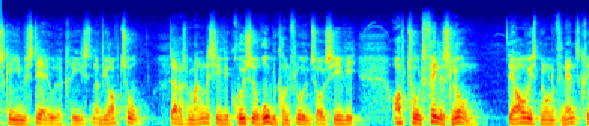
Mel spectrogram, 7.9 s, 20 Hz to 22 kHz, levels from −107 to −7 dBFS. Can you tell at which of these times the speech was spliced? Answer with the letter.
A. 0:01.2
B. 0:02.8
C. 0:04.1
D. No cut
D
